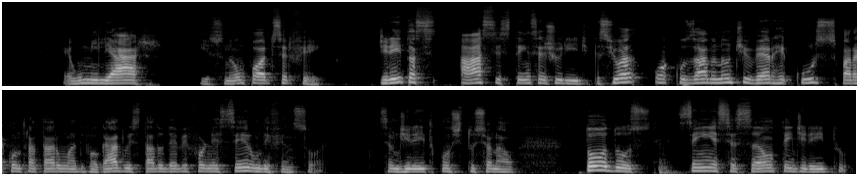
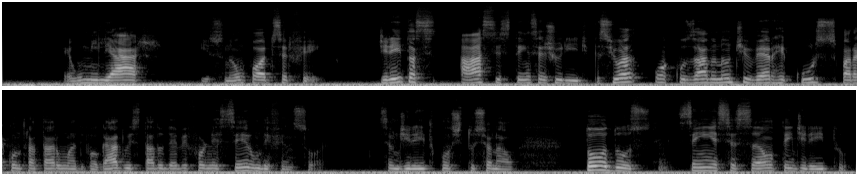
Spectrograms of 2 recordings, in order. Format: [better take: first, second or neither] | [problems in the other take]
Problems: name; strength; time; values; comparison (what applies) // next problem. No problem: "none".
first | low rumble; faint; throughout; 20 dB below the speech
